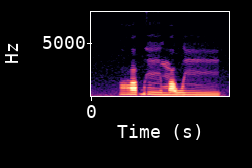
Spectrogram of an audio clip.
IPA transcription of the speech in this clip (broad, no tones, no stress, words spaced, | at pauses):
ɦɒbiːmɒ wiː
